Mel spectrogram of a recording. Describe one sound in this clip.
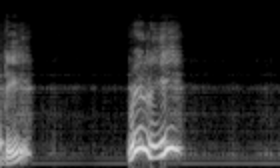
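A young man speaks loudly and animatedly into a close microphone.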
